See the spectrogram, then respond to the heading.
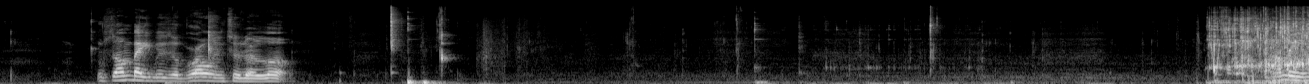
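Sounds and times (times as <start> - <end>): wet chewing: 6.2 - 12.2.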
